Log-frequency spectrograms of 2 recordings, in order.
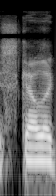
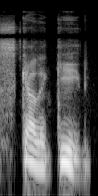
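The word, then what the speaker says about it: Skellige: in skalla and that is the way you pronounce it it's actually Scala is actually a GIC word so it's pronounced Scala not scalid as you can see I've only thing I've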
